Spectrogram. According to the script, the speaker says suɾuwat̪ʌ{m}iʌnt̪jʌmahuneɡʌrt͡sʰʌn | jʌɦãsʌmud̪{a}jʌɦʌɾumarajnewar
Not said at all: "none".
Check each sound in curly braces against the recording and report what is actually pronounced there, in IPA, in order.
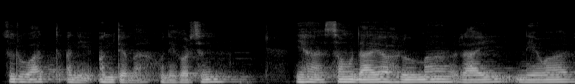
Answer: n, a

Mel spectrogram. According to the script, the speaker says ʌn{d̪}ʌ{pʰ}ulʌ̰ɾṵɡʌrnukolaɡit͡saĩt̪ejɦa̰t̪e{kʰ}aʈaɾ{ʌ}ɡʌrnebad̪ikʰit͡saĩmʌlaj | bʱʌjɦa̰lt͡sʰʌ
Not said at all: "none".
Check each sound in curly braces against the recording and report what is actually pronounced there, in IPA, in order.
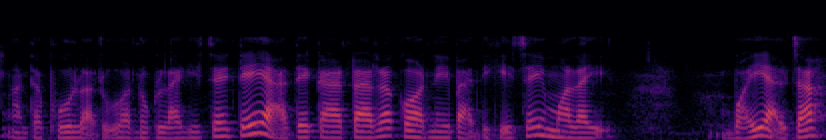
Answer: t̪, pʰ, k, ʌ

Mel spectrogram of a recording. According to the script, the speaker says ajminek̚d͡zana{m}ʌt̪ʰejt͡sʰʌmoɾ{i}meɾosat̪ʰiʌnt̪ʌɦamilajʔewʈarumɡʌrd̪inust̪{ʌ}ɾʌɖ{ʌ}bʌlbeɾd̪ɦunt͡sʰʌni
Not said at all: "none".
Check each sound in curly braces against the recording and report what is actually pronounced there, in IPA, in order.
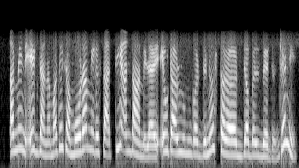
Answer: m, a, ʌ, ʌ

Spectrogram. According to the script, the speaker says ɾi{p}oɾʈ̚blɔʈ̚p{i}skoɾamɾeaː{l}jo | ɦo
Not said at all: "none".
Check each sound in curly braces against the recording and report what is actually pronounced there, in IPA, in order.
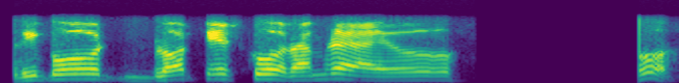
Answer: p, e, none

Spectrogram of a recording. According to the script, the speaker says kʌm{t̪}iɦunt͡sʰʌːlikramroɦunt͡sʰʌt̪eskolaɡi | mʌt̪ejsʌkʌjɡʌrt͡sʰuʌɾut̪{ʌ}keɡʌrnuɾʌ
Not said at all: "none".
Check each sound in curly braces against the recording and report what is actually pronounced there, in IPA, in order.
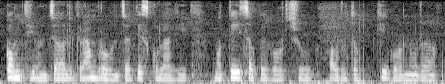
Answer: t̪ʰ, ʌ

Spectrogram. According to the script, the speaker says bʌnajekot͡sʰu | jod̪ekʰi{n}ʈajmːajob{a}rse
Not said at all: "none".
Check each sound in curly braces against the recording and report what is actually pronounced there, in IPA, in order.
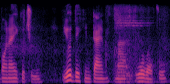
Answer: n, ʌ

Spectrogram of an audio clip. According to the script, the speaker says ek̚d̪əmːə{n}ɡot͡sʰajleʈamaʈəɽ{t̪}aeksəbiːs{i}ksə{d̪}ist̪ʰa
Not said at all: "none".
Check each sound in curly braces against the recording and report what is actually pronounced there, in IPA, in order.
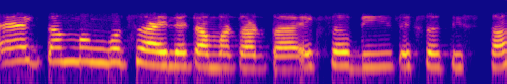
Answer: ŋ, t̪, e, t̪

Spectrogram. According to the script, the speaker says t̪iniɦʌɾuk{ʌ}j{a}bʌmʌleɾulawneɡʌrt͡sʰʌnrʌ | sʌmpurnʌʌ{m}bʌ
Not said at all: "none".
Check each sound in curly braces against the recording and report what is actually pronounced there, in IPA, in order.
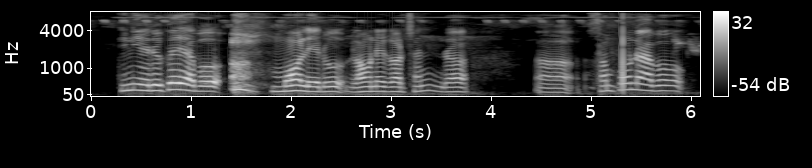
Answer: ʌ, ʌ, none

